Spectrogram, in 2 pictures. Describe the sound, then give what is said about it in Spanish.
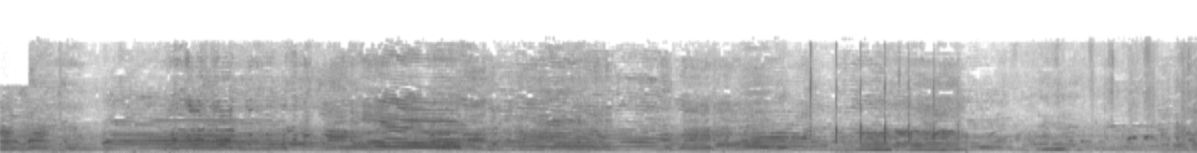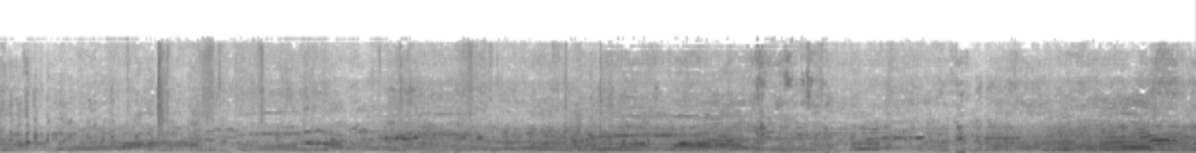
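An excited crowd cheers and shouts in the street at the end of a massive event, a dense, continuous roar of many voices with sharp whistles and yells rising above it, staying loud throughout. “Mira la gente como estaba alborotada y se expuso bastante ante ante el público, no, ahí en la calle arriba del carro.”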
